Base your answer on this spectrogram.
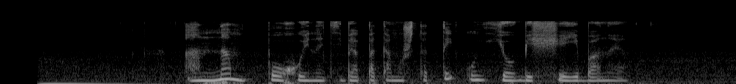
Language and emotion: Russian, angry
